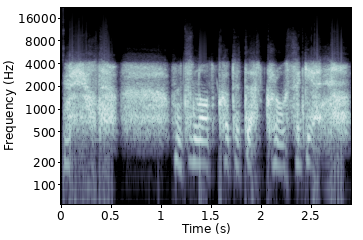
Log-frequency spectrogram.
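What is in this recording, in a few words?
close call, gendarmerie female; vo; agents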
